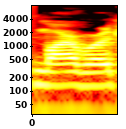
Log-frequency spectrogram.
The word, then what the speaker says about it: Maribor: Sounds like Marlboro but it's actually a city. Mari-bor is how you say it Yeah.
